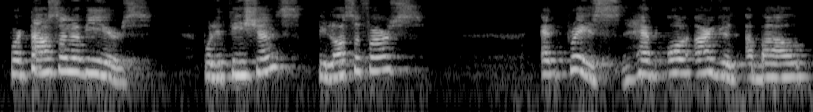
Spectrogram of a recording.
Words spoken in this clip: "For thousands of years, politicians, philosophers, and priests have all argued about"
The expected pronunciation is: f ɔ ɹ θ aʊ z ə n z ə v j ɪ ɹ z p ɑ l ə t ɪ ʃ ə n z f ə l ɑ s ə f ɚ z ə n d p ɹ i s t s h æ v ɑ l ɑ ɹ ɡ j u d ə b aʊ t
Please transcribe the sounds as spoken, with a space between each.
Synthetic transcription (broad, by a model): f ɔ ɹ t aʊ s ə n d ə v j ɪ ɹ s p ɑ l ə t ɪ ʃ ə n s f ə l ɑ s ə f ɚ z ə n d p ɹ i s s s h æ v ɑ l ɑ ɹ ɡ j u d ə b aʊ t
